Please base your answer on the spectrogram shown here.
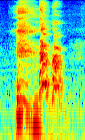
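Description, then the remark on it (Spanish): A pet dog barks, a quick run of two or three rough, throaty barks blending together, with no talking over them. “Sí, también quiere participar, le dio por ladrar ahorita, pero ya, ya ahorita ya se calmó.”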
